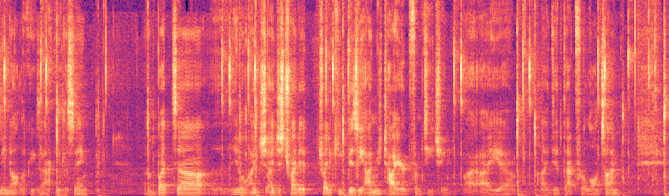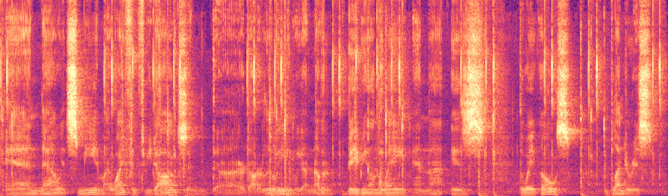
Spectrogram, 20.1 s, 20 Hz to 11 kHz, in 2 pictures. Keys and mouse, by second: 0.8 e, 3.6 e, 3.9 g, 5.1 e, 5.4 g, 7.7 e, 8.1 g, 9.4-10.9 middle drag, 10.0 e, 12.5 e, 13.0 g, 14.1 e, 14.3 g, 15.5 click, 15.9 e, 16.1 g, 17.2 e, 17.5 g, 18.8 e, 19.1 g.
